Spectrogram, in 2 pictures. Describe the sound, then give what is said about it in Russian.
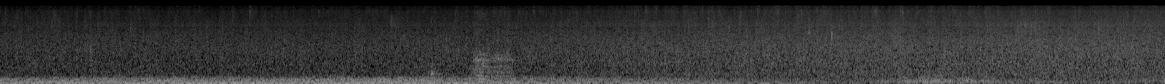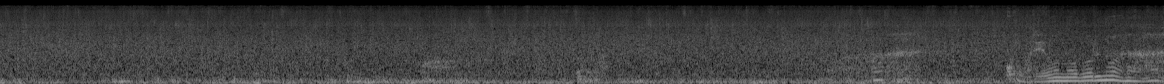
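Steady rain pours down continuously, a dense, even hiss of drops hitting surfaces, with a faint voice briefly surfacing near the end. “Там вы сможете переждать дождь.”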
